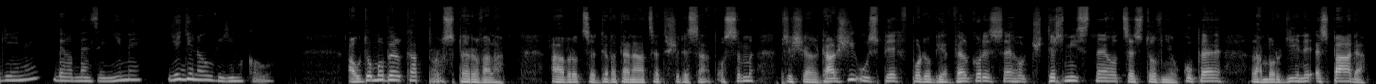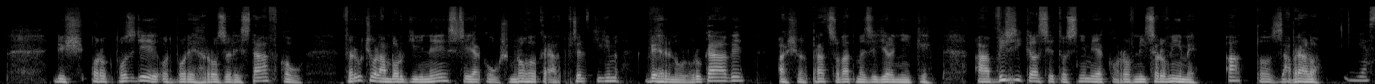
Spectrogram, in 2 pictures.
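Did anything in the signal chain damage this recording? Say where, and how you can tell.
Yes, at the network stage: repeated packet loss from 18.31 to 19.80 s left about a dozen brief holes, none over 40 ms, patched by repeating prior sound, giving choppy, robotic speech.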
